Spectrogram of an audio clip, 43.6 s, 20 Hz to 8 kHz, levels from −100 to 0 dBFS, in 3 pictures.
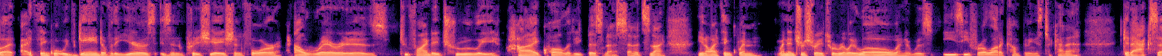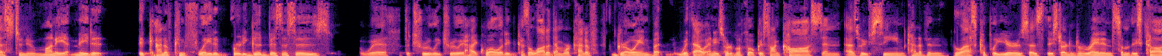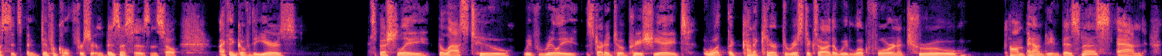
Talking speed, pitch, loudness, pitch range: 205 wpm, 115 Hz, -16 LUFS, 110-130 Hz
